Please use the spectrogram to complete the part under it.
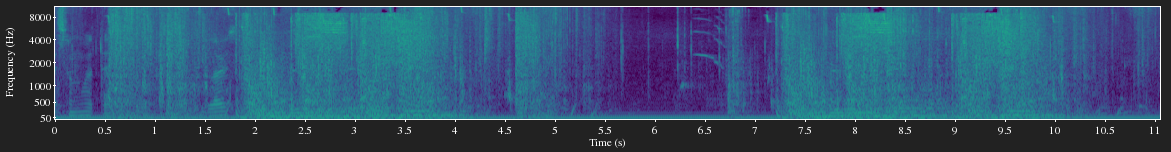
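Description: A pickaxe strikes wood again and again.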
